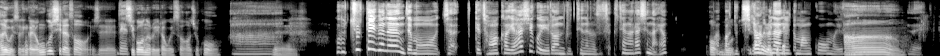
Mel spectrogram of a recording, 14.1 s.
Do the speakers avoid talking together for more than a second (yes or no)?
no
